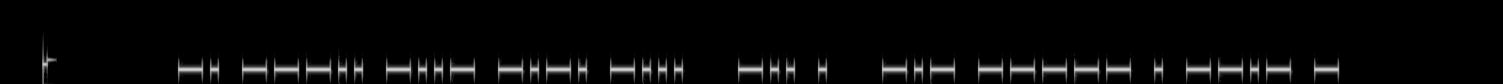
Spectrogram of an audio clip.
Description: Morse code, heard as a keyed tone, about 15 wpm, 700 Hz. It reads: N8XCB DE K0EQT
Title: USA Callsign DE Callsign - 5 Characters - 15wpm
